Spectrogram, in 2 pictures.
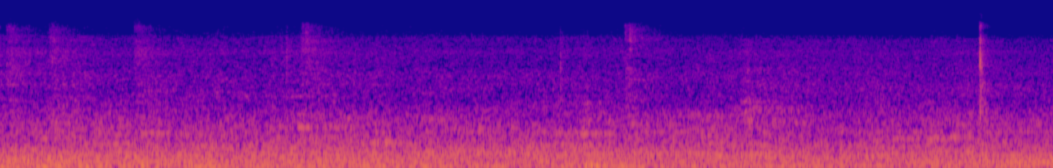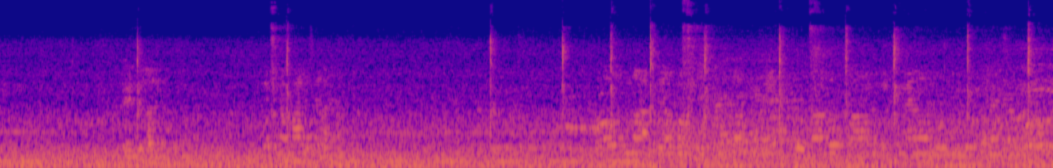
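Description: A treadmill motor hums steadily.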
